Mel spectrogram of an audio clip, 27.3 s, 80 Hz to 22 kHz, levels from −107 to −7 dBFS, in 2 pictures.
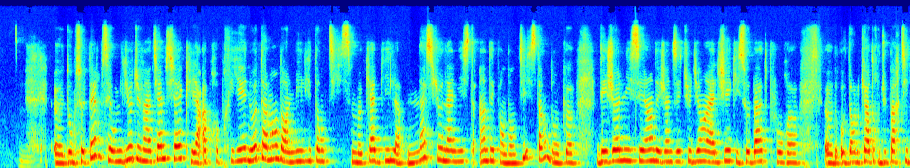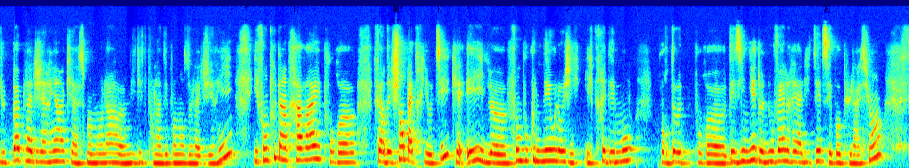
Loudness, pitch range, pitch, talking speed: -23 LUFS, 215-260 Hz, 245 Hz, 195 wpm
